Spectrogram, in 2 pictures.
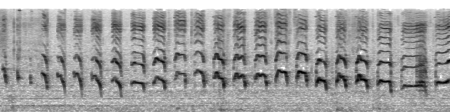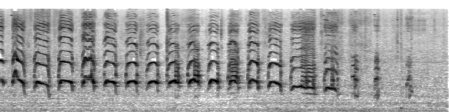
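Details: Poodle and Maltese mix dog giving a long run of high, whining yips, each rising then dropping in tone, about three per second and fairly regular, continuing for over twelve seconds over a low steady background hum.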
